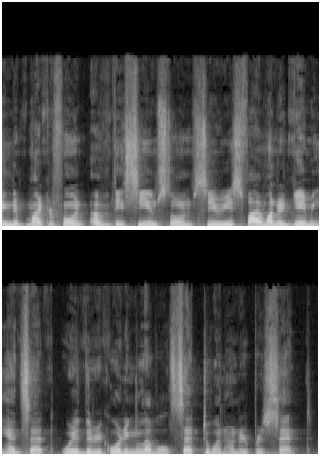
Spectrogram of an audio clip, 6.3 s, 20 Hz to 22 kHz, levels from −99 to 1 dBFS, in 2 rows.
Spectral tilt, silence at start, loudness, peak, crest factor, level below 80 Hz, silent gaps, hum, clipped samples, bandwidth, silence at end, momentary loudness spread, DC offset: -5 dB/octave; 0 s; -26 LUFS; -10 dBFS; 16 dB; -54 dBFS; none; none; under 0.1%; 17 kHz; 0.1 s; 8 LU; under 0.1%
